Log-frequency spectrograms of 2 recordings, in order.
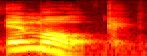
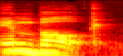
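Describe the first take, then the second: First: The B sound is silent. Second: The B sound is pronounced. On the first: The speaker calls it right. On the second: The speaker calls it wrong.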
